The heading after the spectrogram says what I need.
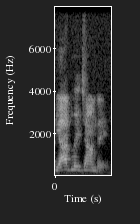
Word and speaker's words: Diable Jambe: Diable Jambe. That's correct. That's French, whatever, Cajun, and that's 100% correct how you say that.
